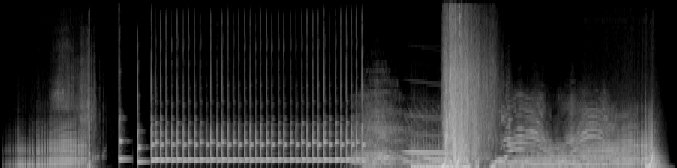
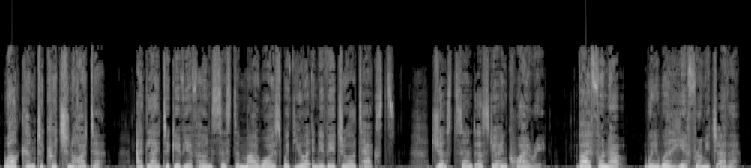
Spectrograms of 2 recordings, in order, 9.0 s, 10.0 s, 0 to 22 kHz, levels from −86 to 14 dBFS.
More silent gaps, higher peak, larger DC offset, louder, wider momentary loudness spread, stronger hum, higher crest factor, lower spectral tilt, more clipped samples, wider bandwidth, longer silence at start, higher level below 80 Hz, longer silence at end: first, 1.51-1.57 s, 1.77-1.82 s vs none; about the same, 0 dBFS vs 0 dBFS; neither; about the same, -18 LUFS vs -16 LUFS; first, 14 LU vs 11 LU; neither; about the same, 18 dB vs 16 dB; second, -3.5 dB/octave vs -5.5 dB/octave; neither; first, over 20 kHz vs 16.5 kHz; first, 0.2 s vs 0.05 s; second, -44 dBFS vs -36 dBFS; about the same, 0.15 s vs 0.15 s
